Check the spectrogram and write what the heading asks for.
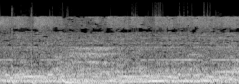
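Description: Loud, dense crowd noise at a party where Finnish Prime Minister Sanna Marin is partying: a continuous wash of overlapping voices with occasional yells, heavy low rumble underneath, steady throughout with no clear single speaker standing out.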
